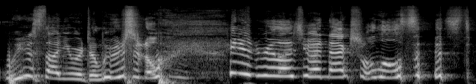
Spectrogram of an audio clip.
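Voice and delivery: voiced friends cracking up mid-sentence; laughing disbelief. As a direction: giggle through the apology. Friends laugh at Lance's claim.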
